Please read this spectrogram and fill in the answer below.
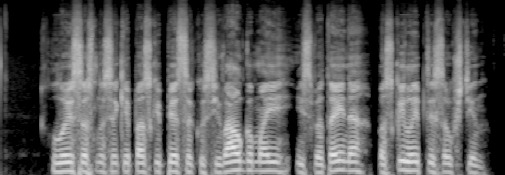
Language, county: Lithuanian, Kaunas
